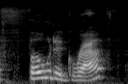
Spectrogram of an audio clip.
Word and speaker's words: photograph: physical thing a photograph we're going to emphasize a different part of the word faux to graph do you notice that the first syllable is emphasized here photograph compared to i'm a photographer that first part is small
